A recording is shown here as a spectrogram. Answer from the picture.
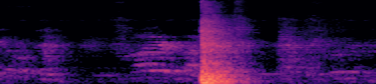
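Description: Overhead lift-up cabinet flap door being pulled shut, closing with a single loud bang about a second and a quarter in.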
